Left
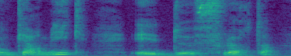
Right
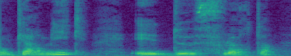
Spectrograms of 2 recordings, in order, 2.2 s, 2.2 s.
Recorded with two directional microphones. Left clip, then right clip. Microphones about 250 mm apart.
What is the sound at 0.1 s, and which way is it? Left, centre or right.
Speech, right.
